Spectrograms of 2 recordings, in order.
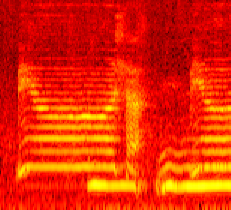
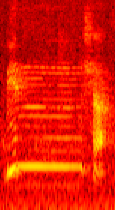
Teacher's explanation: harus didengungkan, kemudian dengungnya itu disamarkan, dan juga sama seperti gunnah, ditahan selama 2 harokat. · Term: hukum ikhfa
